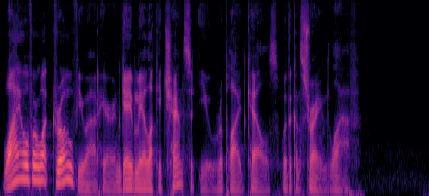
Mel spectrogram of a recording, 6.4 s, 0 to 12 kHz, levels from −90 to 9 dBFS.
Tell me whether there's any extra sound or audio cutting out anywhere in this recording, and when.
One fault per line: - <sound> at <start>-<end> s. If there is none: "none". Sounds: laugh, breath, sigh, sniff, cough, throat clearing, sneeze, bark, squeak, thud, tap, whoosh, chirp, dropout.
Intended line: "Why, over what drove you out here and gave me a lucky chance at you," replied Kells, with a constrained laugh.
none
